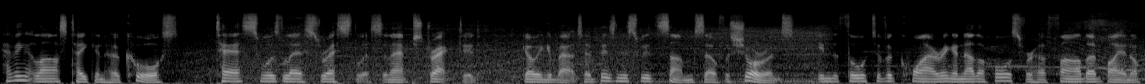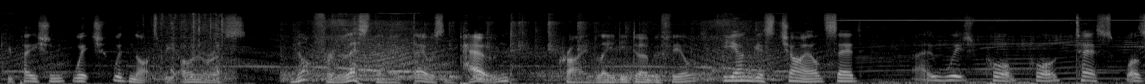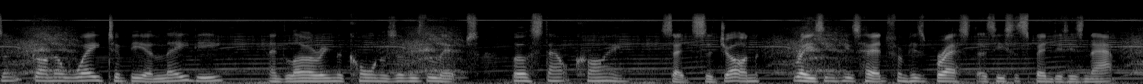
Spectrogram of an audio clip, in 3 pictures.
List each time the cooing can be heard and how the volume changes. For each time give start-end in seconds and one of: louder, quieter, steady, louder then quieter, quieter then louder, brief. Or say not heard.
12.8-19.3 steady.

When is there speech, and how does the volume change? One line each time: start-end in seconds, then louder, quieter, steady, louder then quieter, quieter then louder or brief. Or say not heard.
0.0-34.2 steady.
